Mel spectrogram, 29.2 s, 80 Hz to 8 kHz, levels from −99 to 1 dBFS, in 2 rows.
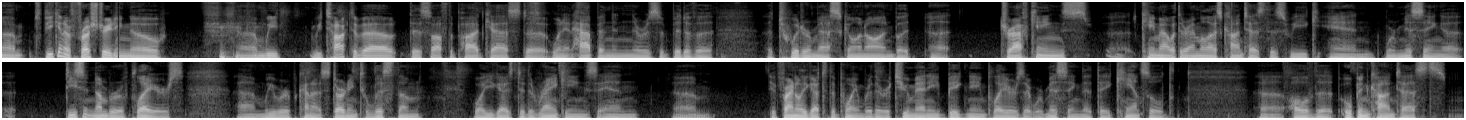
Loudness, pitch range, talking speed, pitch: -29 LUFS, 95-110 Hz, 190 wpm, 100 Hz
